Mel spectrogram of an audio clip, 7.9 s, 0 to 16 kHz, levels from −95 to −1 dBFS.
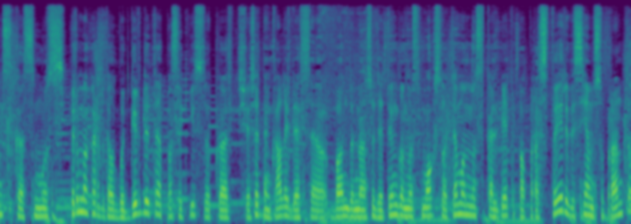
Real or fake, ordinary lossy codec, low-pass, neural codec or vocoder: fake; AAC, 64 kbps; 14.4 kHz; codec, 44.1 kHz, 7.8 kbps, Pupu-Codec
